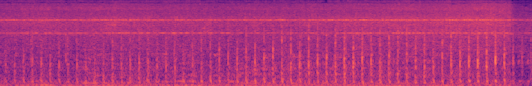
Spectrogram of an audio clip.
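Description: A helicopter in the DCS World flight simulator thumps with steady, fast rotor chop at close range, loud and continuous throughout with no voices.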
